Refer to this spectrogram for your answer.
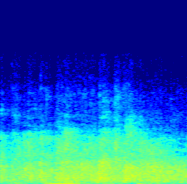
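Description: An audience applauds the lecturer after a lecture and question-and-answer session, a dense wash of many hands clapping at an even, fairly soft level for the whole stretch, with no voices standing out.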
